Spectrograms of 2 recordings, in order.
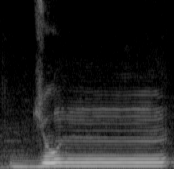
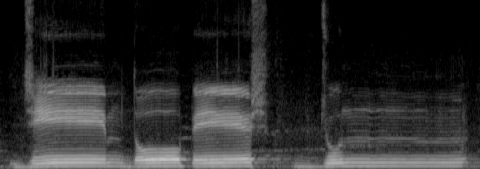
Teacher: آواز آخر میں ناک میں جانی چاہیے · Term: تنوین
